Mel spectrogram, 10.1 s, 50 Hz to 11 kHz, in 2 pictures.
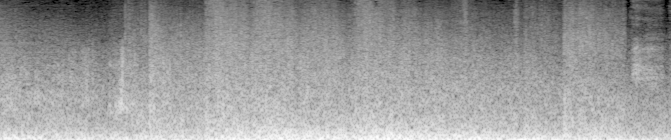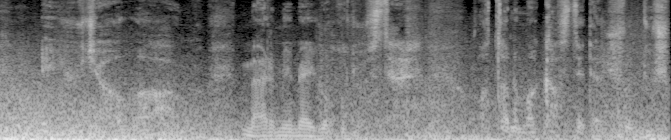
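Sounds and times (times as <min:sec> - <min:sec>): sharp blasts: 0:00.0 - 0:08.6
heavy gunfire and shell explosions: 0:00.0 - 0:10.0.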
